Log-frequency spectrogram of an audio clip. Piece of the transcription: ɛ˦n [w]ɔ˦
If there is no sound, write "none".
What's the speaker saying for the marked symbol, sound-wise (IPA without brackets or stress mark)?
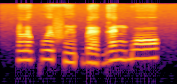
b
